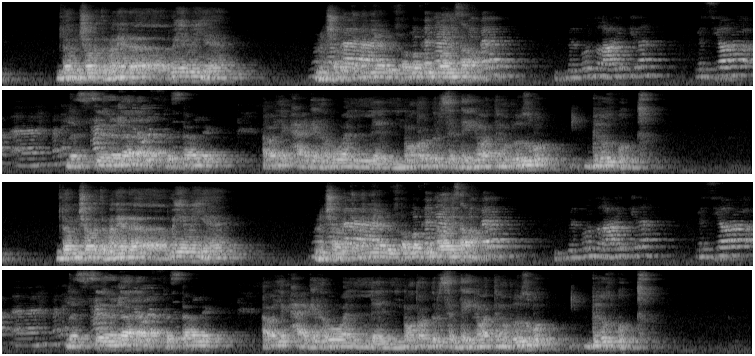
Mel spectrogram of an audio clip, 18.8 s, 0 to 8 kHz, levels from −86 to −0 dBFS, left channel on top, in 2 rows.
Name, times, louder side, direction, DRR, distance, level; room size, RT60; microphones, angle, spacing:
voice 1, 0.7-2.8 3.9-6.0 10.2-12.0 12.6-16.1 16.7-17.4, right 1 dB, 90° right, -4 dB, 1.4 m, -26 dB
voice 2, 3.8-4.7 5.1-6.2 7.0-8.1 8.7-11.3 12.8-13.0 16.7-16.9, equal, 40° left, -12 dB, 1.2 m, -34 dB
4.1 x 2.5 x 2.7 m, 0.90 s
head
